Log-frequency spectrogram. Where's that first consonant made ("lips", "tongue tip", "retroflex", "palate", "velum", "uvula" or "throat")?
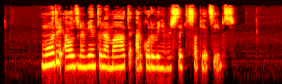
lips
